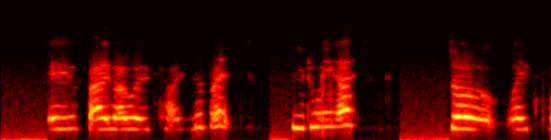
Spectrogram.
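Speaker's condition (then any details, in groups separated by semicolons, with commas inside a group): Cerebral palsy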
